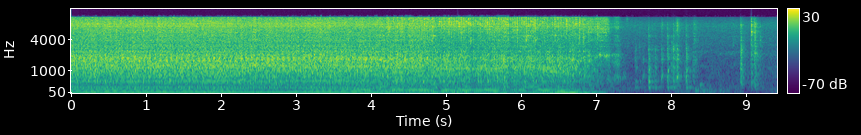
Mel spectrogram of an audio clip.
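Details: Mk3 Ford Cortina Estate carburetted petrol engine that kept cutting out. After the carb screws were reset it idles with a slightly lumpy, pulsing beat for about seven seconds, then is switched off. The idle is still uneven.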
